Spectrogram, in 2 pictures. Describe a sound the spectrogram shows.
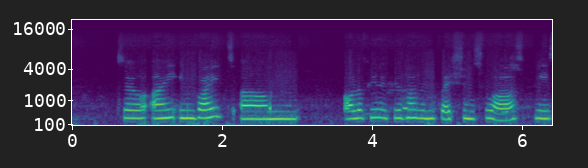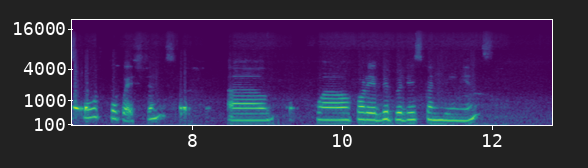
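A woman speaks steadily over an online call.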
